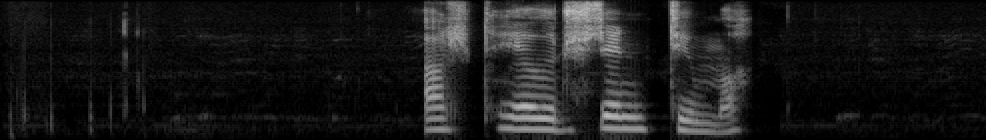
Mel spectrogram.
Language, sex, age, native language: Icelandic, male, 6, Icelandic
